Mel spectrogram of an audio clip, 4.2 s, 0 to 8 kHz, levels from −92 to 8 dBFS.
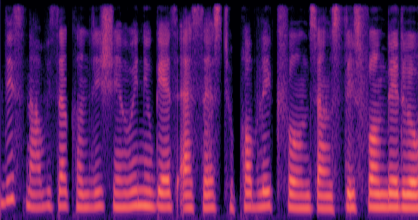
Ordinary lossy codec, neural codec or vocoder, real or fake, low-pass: none; codec, 16 kHz in and 24 kHz out, 0.4 kbps, LongCat-Audio-Codec, two codebook decoder; fake; 7.2 kHz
